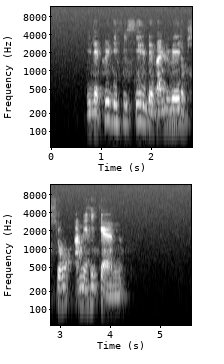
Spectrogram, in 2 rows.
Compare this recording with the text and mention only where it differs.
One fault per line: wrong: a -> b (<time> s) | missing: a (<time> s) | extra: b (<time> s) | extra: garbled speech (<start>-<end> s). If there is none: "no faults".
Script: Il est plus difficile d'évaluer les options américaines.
missing: les (2.6 s)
